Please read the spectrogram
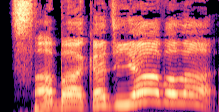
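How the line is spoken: Panicked yell. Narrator (Russian): заорал несчастный

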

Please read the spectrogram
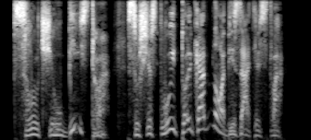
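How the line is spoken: Angry hiss. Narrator (Russian): злобно прошипел Бреслоу

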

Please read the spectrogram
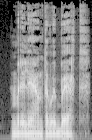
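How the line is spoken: Quiet. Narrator (Russian): тихо произнес он

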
